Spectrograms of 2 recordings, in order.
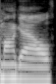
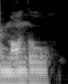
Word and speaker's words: Mongal: Yeah, yeah, um, I like that they pronounced her name with the gal at the end, and not just calling her Mongol.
